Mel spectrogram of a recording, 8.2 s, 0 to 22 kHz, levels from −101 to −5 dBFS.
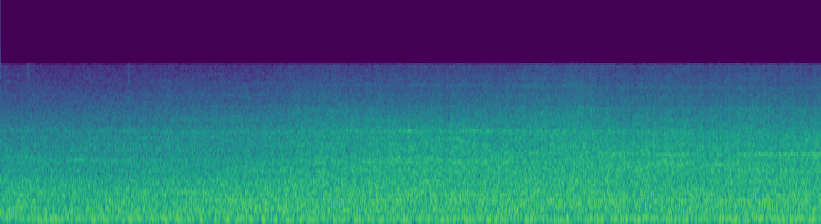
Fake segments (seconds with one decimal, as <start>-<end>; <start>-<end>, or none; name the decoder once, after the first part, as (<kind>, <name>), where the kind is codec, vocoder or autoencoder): none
